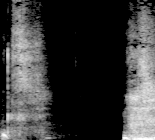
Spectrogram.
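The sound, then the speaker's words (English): A person sneezes, a sharp burst of breathy noise, then a short silence and a second loud, broad burst follows. “Bless you”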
